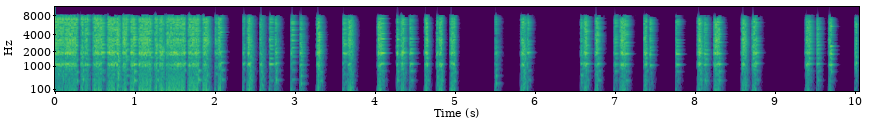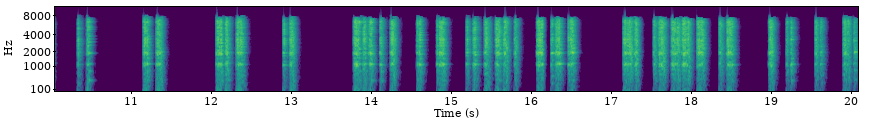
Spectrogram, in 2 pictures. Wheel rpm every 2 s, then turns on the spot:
160, 150, 140, 120, 150, 130, 160, 160, 160, 160.
none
